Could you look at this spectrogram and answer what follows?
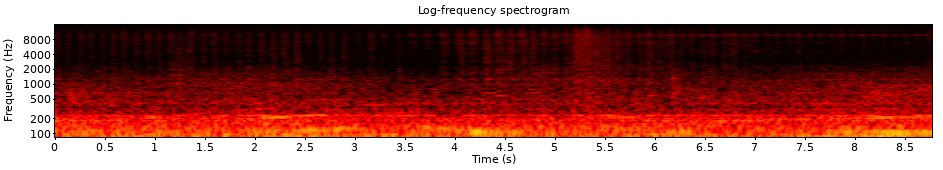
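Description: Steady soft rubbing and scratching of pencil shading and blending on paper continues without pause at close range.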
